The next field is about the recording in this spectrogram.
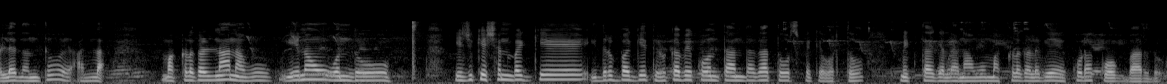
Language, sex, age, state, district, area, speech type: Kannada, female, 45-60, Karnataka, Mandya, urban, spontaneous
